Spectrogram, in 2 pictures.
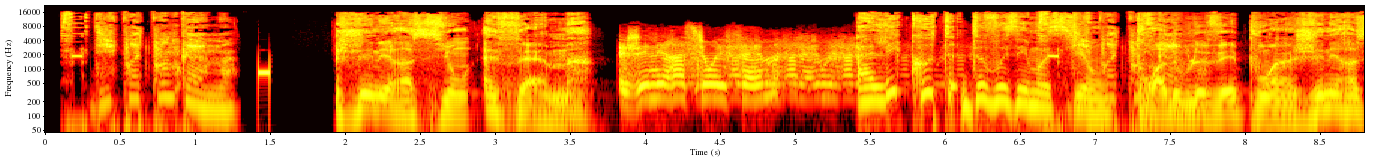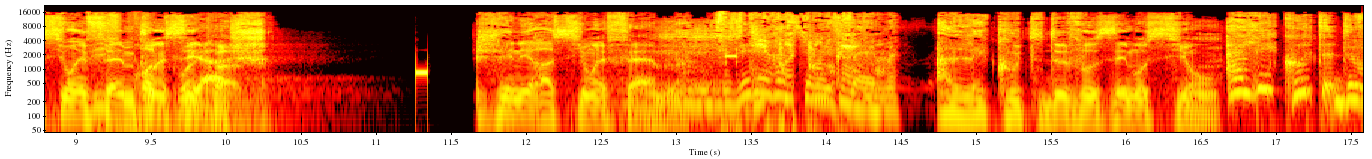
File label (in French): Drops A cappellas, habillage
